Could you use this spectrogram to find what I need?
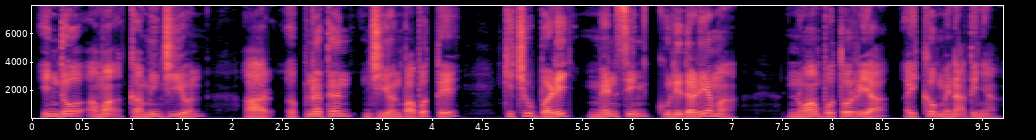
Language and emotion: Santali, fearful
